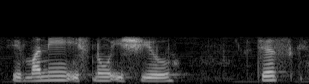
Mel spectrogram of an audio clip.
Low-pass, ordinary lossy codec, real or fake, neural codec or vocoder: 3.6 kHz; none; real; none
